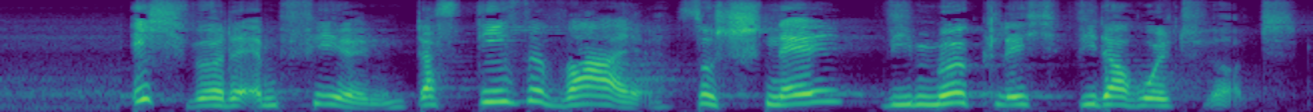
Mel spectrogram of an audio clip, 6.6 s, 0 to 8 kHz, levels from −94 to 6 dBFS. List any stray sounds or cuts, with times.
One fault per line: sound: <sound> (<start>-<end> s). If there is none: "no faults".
no faults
